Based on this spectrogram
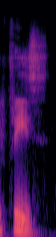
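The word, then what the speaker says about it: fridge: फिर फ्रीज, डी के बाद जी है, तो ये फ्रीज है, तो यहाँ भी डी के बाद जी है, इसलिए इस डी का उच्चारण नहीं होता है।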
